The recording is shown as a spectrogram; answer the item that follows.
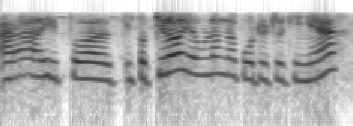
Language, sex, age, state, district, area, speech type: Tamil, female, 18-30, Tamil Nadu, Namakkal, urban, conversation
